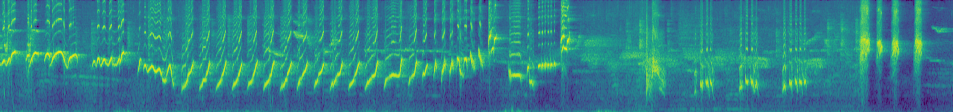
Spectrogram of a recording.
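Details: White-rumped shama singing 'tạch' to spur on weak birds: long fast rattling series of falling notes repeated many times per second, then a pause and scattered burry phrases with sharp high notes.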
